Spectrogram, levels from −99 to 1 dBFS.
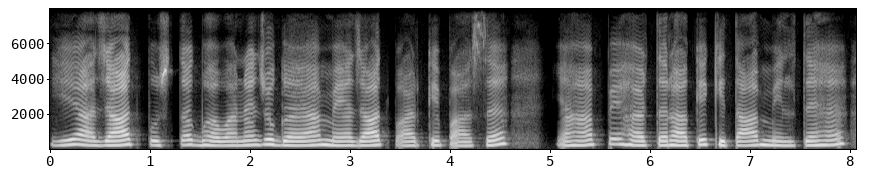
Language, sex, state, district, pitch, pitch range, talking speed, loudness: Hindi, female, Bihar, Gaya, 245 Hz, 235-270 Hz, 155 wpm, -17 LUFS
